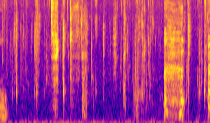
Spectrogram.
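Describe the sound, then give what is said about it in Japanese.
Wet licking and slurping of a slimy, lotion-like liquid, with soft, irregular smacks and mouth noises, faint throughout. “これ舐め取ってあげる。”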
